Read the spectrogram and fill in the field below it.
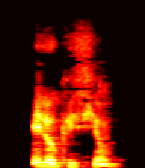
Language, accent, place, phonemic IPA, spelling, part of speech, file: French, France, Lyon, /e.lɔ.ky.sjɔ̃/, élocution, noun, LL-Q150 (fra)-élocution.wav
- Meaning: 1. speech 2. delivery (of speech) 3. elocution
